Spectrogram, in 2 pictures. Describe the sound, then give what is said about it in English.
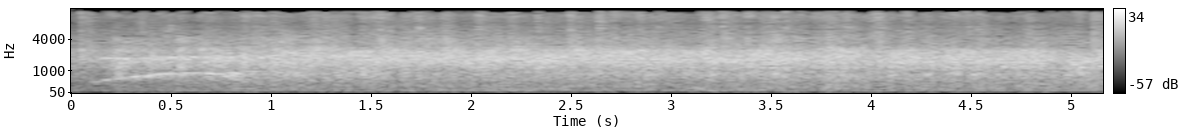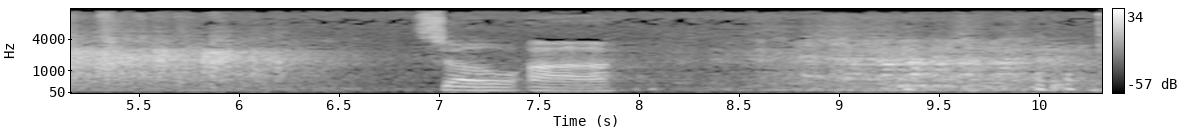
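An audience claps steadily for several seconds, a dense, loud wash of applause mixed with chatter, then a voice shouts a couple of quick words before the crowd noise swells again. “He thought you were clapping for him.”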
